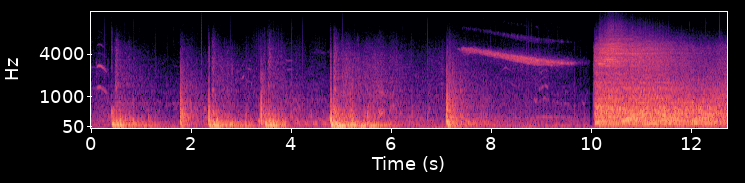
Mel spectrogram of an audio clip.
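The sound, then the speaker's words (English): Rockets are fired at a French fleet lying at anchor in a harbor: a series of sharp, booming launch blasts, then a thin whistling tone over a fading rumble, ending in a loud sustained roar. “Captain, the rockets are ready. They may commence firing now.”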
